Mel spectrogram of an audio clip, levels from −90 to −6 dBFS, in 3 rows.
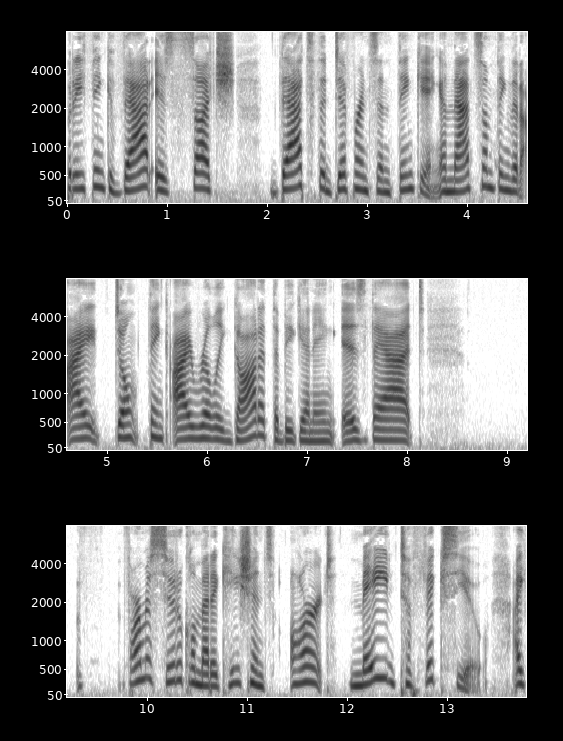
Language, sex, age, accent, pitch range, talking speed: English, female, 30-49, American, 195-260 Hz, 150 wpm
